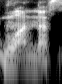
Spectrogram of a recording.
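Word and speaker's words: مؤنث: তো এটার vice versa আছে, যে এই যে মুজাক্কার, এই শব্দটার উচ্চারণ হচ্ছে মুজাক্কার, আর এই শব্দটার উচ্চারণ হচ্ছে মুআন্নাস।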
